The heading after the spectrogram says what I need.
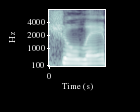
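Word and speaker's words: Jolé: Jolet, J-O-L-E, like Joel, but it usually has an accent on it, so it's Jolet.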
